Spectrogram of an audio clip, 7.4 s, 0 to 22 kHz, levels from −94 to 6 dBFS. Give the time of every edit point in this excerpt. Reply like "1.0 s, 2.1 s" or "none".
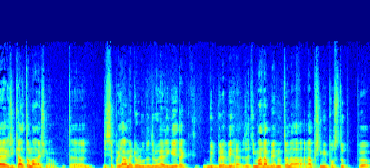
none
